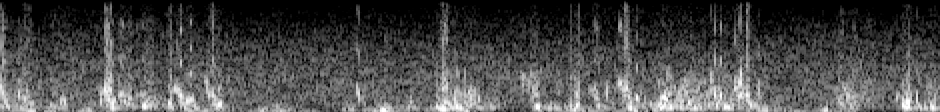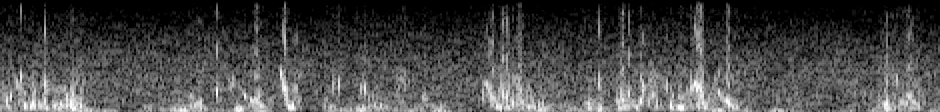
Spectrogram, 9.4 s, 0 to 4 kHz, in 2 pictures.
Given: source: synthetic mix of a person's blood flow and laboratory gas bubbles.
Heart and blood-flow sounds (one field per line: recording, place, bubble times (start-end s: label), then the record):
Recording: Doppler ultrasound of blood flow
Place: precordium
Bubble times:
0.00-0.40 s: bubbles
0.43-1.16 s: bubbles
1.76-1.84 s: bubbles
1.98-2.52 s: bubbles
2.58-2.90 s: bubbles
2.93-3.81 s: bubbles
4.16-4.39 s: bubbles
4.46-5.16 s: bubbles
5.63-6.22 s: bubbles
6.33-6.43 s: bubbles
6.47-6.76 s: bubbles
6.80-6.85 s: bubbles
7.08-7.44 s: bubbles
7.59-8.42 s: bubbles
9.07-9.33 s: bubbles
From the record:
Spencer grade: 4 (maximum detectable bubble signal sounding continuously throughout systole and diastole of every cardiac period, and overriding the amplitude of the normal cardiac signals)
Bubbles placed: anywhere in the cardiac cycle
